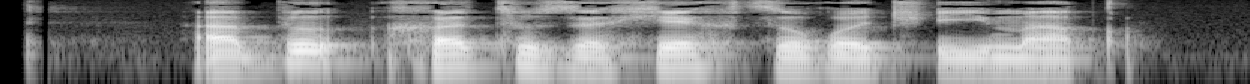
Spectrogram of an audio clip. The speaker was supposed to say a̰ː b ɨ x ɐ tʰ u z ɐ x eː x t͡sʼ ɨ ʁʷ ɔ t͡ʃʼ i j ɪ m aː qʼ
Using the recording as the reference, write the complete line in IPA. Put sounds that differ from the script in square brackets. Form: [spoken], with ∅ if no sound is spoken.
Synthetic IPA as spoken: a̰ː b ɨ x ɐ tʰ u z ɐ x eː x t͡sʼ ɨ ʁʷ ɔ t͡ʃʼ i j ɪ m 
